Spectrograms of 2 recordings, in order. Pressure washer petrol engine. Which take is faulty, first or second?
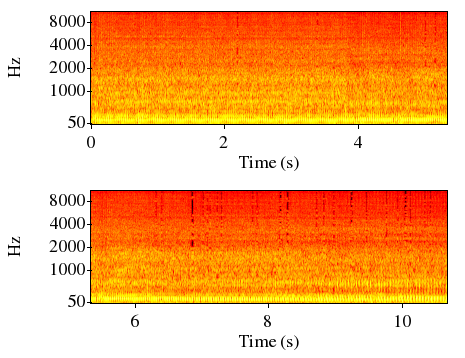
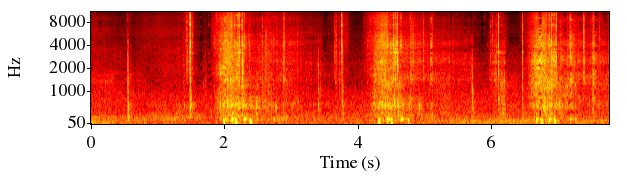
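second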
